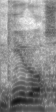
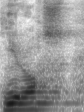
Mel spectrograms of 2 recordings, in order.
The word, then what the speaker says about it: gyros: I've done the gyros in the room, or the gyros, as you guys say. I'm pronouncing my G's when I don't need to.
